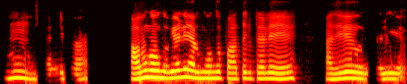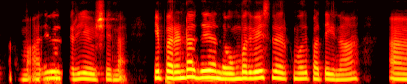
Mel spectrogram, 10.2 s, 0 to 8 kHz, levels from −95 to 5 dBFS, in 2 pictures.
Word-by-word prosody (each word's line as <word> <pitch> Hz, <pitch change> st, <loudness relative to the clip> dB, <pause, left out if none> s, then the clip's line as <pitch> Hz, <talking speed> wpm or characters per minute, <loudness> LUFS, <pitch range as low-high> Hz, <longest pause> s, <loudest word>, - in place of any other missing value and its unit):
ம். 235 Hz, -3 st, -1 dB, 0.2 s
கண்டிப்பா. 185 Hz, 0 st, -13 dB, 0.7 s
அவுங்கவுங்க 245 Hz, +1 st, +5 dB
வேலைய 250 Hz, 0 st, +3 dB
அவுங்கவுங்க 220 Hz, 0 st, +1 dB
பார்த்துக்கிட்டாலே, 205 Hz, 0 st, -3 dB, 0.7 s
அதுவே 205 Hz, +4 st, +1 dB
ஒரு 195 Hz, -, -3 dB
பெரிய 200 Hz, +2 st, -2 dB, 0.4 s
ஆமா. 175 Hz, -1 st, -9 dB
அதுவே 210 Hz, +5 st, -2 dB
ஒரு 215 Hz, -, -8 dB
பெரிய 195 Hz, +2 st, -1 dB
விஷயம் 180 Hz, -2 st, -5 dB
தான். -, -, -11 dB, 0.4 s
இப்ப 230 Hz, +1 st, +1 dB
2வது 240 Hz, 0 st, +4 dB
அந்த 210 Hz, -3 st, +4 dB
9 215 Hz, +2 st, +2 dB
வயசுல 235 Hz, 0 st, +1 dB
இருக்கும்போது 205 Hz, 0 st, -4 dB
பார்த்தீங்கன்னா, 180 Hz, -2 st, -4 dB, 0.6 s
அ -, -, -2 dB
210 Hz, 135 wpm, -22 LUFS, 195-230 Hz, 0.7 s, அவுங்கவுங்க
